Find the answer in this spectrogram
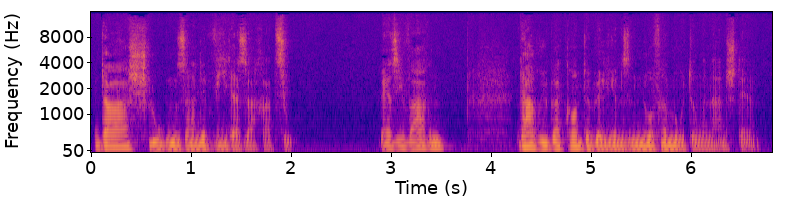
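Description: Low husky male narrator. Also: normal speed. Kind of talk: scripted radio drama narration.

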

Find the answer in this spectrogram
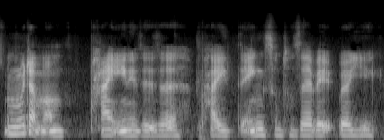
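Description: A woman's voice: low voice, steady tone, a little fast, gravelly, muffled recording. A woman chatting informally to camera as a travel vlogger, recorded on a nearby camera. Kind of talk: casual chat to camera. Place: mostly outdoors on open clifftop.

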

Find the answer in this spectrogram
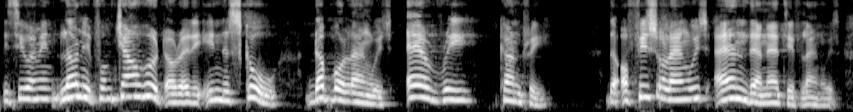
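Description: A middle-aged woman with a Vietnamese accent giving an informal lecture in simple, halting English, checking in with her listeners. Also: a little high, very animated, darkish tone. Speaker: spiritual teacher giving a lecture. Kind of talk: informal spoken lecture to a gathering. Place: large hall or tent with seated audience. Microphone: microphone on a boom stand.

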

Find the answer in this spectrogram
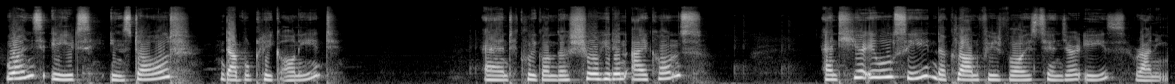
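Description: A woman narrating a scripted software tutorial, giving step-by-step instructions. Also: on the high side, lively intonation, slow pace.

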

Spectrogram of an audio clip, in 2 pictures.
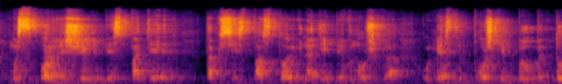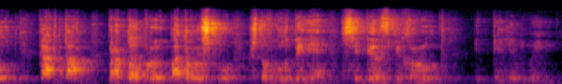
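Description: A man's voice: medium pitch, fairly bright tone. Man, poetry reading, rhythmic recitation, distant mic, echoey hall. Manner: recites verse with a rhythmic cadence, chats loosely between poems. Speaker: poet presenting his book. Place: book presentation hall.

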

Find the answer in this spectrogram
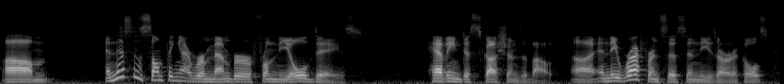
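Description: A man's voice: mid-range voice, very animated, moderate pace. A middle-aged man with a conversational, reflective manner, hosting a review series in casual commentary. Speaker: host of a gaming review series.

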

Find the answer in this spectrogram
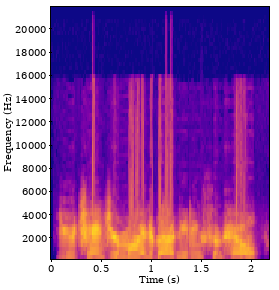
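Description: A woman's voice: on the high side, steady tone, normal speed, sharp tone, no room sound, poor audio. An actress playing a plucky young female amateur detective in an adventure game, talking in an encouraging, insistent, conversational way. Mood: brisk, curious. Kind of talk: scripted adventure game dialogue.

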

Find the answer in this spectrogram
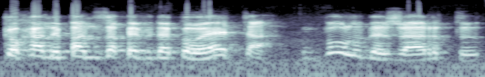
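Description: An actor playing a pompous, jovially mocking railway stationmaster in an audio drama, effusive and theatrical, with drawn-out exclamations. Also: male voice, fairly high pitch, highs cut off, a little hiss or hum. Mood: amused mockery.

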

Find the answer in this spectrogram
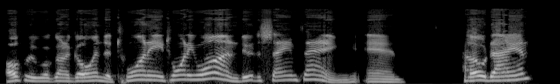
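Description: Bright-voiced man hosting a podcast. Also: high voice, expressive, moderate pace, dry recording. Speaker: podcast host. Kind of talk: casual podcast chat.

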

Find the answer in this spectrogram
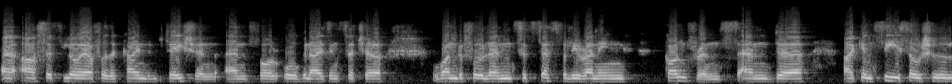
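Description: Slightly hoarse man lecturing over video call. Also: on the high side, flat delivery, fairly bright tone, no room sound, low-quality recording. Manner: measured, many fillers. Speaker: invited lecturer. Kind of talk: remote conference lecture. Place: indoor office.

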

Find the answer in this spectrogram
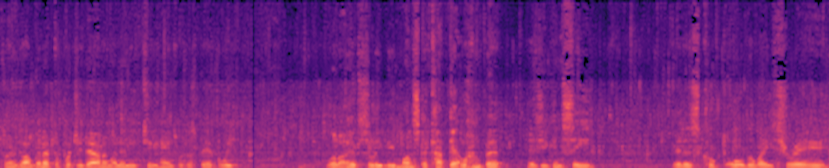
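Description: A man casually narrating his home cooking, relaxed and chatty with frequent ums, filmed on a phone over the stove. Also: on the low side, normal speed. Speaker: home cook vlogger. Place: home kitchen. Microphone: phone camera held over the stove. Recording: noisy home kitchen phone recording. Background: sizzling and bubbling pots.

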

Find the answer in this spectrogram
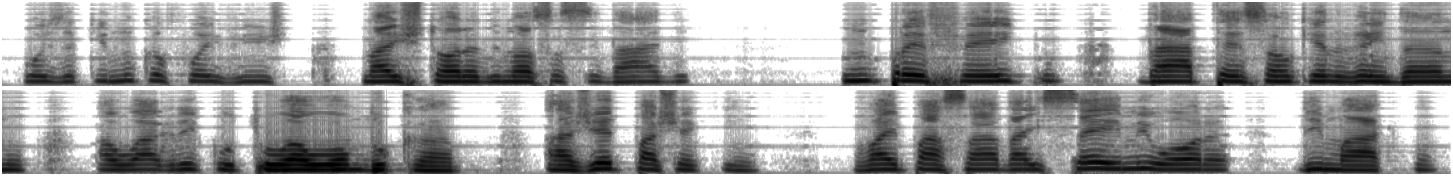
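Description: A middle-aged man giving a council floor speech into a handheld microphone, sending repetitive shout-outs to rural communities while gesturing widely, with a sore throat. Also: high-pitched, dry recording. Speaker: city councilman. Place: municipal council chamber, indoors.

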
